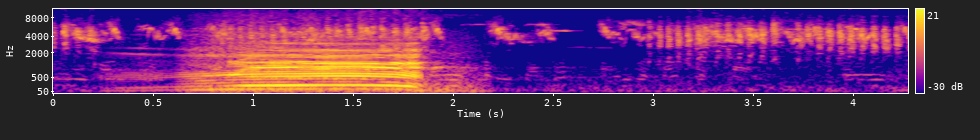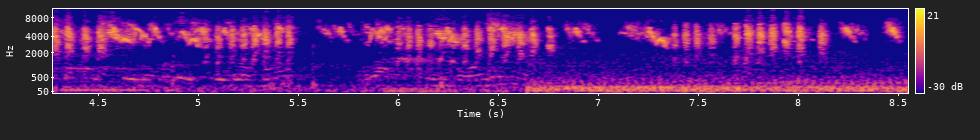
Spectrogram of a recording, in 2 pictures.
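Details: Calf calling once with a loud, nasal bawl lasting about a second, strongly harmonic, then quieter hissy background noise with faint chirps for the rest.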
